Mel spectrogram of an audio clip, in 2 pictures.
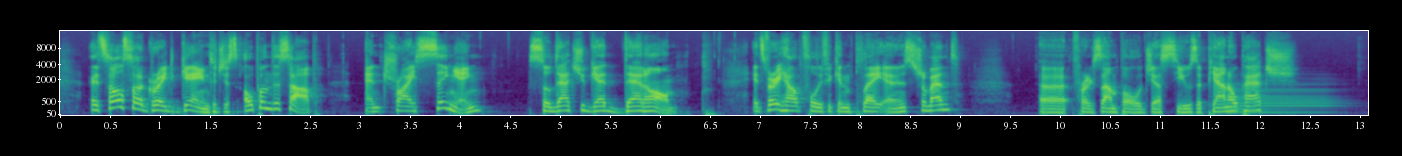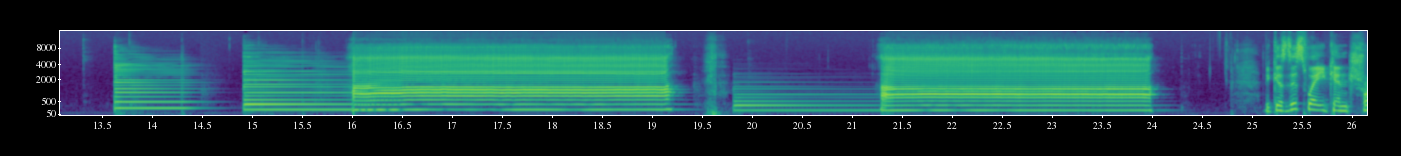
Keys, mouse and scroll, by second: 9.7 click, 10.6 click, 11.1 click, 13.0 click.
